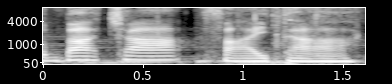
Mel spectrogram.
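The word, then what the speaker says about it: Bacia Fighter (バーチャファイター): La pronuncia della parola Virtua in tutta sua, in giapponese è scritto Bacia Fighter, quindi loro lo pronunciano Bacia Fighter, non in altro modo.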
